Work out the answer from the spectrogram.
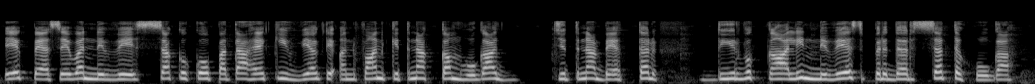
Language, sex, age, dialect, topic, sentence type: Hindi, female, 18-24, Kanauji Braj Bhasha, banking, statement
